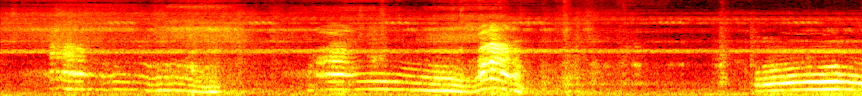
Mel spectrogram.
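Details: House cat yowling while play-fighting with a young dog in a household where cat and dog get along. Four separate moaning wails bend up and down, with brief pauses and scuffling between them.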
